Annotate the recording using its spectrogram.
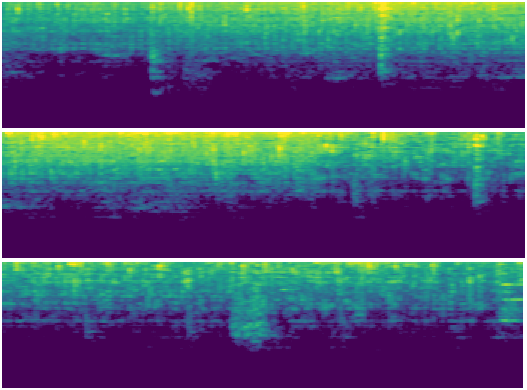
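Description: Marinated fish pieces deep-frying in hot oil, a steady sizzling hiss with scattered pops. The sizzle builds over the first few seconds as more pieces go into the oil, then eases a little.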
